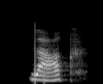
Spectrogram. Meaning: one hundred thousand, lakh, lac
- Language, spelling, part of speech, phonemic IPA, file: Marathi, लाख, noun, /lakʰ/, LL-Q1571 (mar)-लाख.wav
